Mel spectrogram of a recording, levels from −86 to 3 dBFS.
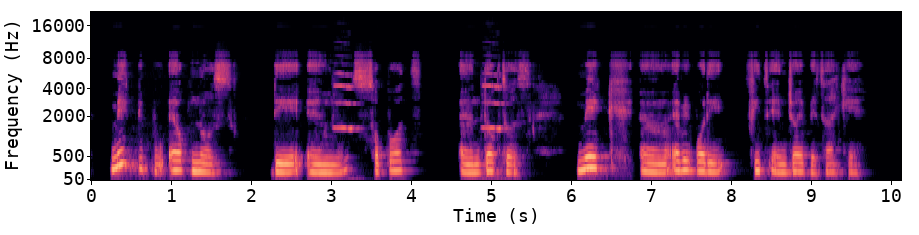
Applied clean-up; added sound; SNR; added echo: classical method log-MMSE.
